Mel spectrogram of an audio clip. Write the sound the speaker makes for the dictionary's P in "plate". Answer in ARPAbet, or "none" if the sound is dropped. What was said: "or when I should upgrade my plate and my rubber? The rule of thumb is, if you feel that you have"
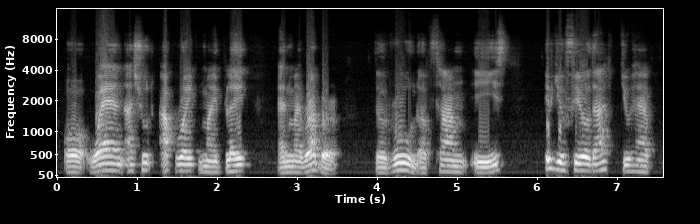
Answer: B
